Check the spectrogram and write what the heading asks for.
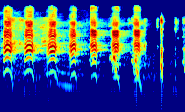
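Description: A person laughing in a run of high-pitched 'ha' bursts, about three or four a second, trailing off toward the end.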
